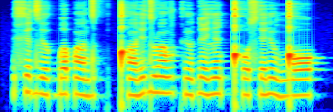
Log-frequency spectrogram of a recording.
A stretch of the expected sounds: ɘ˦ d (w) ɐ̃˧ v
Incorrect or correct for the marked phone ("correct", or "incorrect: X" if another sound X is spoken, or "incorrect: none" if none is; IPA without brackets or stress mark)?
incorrect: ɹ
